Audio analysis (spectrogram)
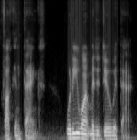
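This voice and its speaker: A middle-aged man, a comedian host, reading viewer comments aloud and answering them in a casual, profane, deadpan way. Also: sits low, fairly quick, dry recording, dull audio. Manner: profane, sardonic, deadpan asides. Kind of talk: casual chat answering live chat questions.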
